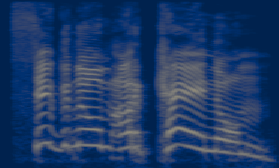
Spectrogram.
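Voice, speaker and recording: A woman's voice: very high-pitched, very animated, takes it slowly, sharp tone, no room sound, clean studio sound, exaggerated voice. A woman playing a fierce, proud alien warrior in a video game, haughty and clipped, with formal, disdainful phrasing. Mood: fierce battle cries. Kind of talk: video game character voice lines.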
